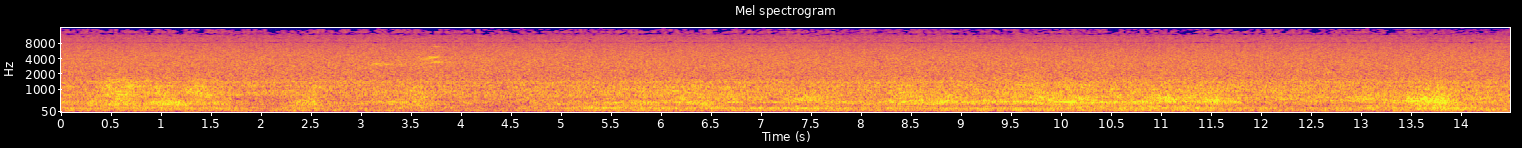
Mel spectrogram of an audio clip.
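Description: Steady low outdoor rumble that swells and eases slowly, with no distinct events standing out.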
